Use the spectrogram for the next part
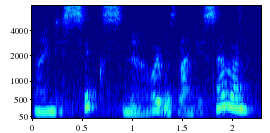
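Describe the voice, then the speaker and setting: A woman's voice: on the low side, big pitch swings, fast talker, dark tone, a little hiss or hum. Woman, forties, casual crochet stream host, chatty, mutters while stitching. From Germany. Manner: chatty, reads viewer comments aloud, mutters while counting stitches.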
